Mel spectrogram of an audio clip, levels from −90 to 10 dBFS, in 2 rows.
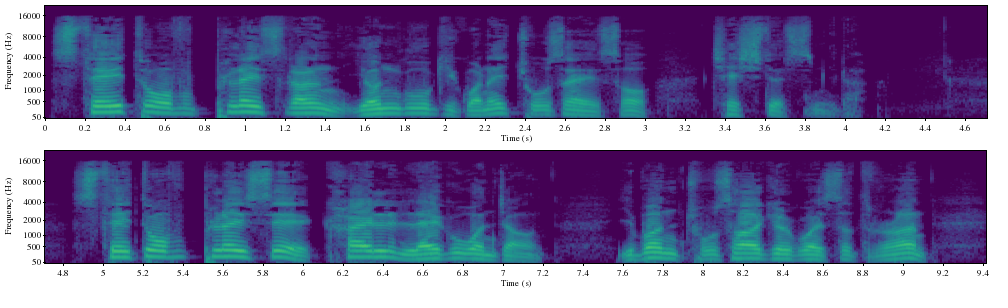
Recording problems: none

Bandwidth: 15.5 kHz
